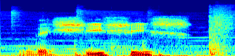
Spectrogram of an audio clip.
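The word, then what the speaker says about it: Lachesis: I made a Leshishis, that's how you say it, who has Growth 2, but becomes a Growth 3 skill thanks to fusing her during an alarm.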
